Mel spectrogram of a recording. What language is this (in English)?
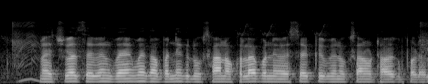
Bhojpuri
